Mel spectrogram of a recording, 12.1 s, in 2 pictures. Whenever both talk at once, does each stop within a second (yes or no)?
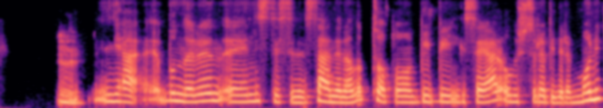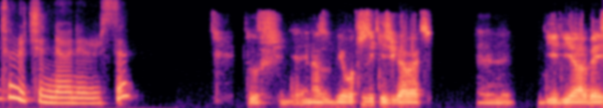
yes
